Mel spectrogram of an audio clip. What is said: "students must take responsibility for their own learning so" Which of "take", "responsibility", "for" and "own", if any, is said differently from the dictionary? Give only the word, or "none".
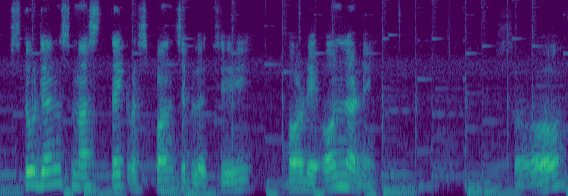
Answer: none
